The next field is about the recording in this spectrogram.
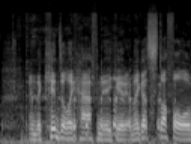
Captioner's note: laughter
